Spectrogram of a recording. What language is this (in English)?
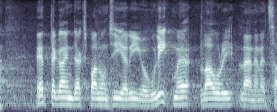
Estonian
